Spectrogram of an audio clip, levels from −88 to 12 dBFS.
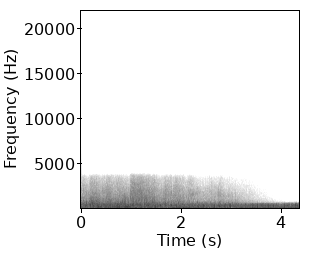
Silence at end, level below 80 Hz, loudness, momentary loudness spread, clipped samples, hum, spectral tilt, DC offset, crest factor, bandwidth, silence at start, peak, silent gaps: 0 s; -30 dBFS; -22 LUFS; 4 LU; under 0.1%; none; -13.5 dB/octave; under 0.1%; 14 dB; 3.8 kHz; 0 s; -6 dBFS; none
